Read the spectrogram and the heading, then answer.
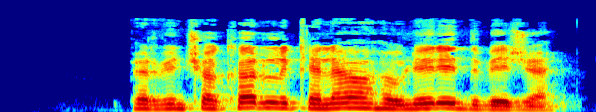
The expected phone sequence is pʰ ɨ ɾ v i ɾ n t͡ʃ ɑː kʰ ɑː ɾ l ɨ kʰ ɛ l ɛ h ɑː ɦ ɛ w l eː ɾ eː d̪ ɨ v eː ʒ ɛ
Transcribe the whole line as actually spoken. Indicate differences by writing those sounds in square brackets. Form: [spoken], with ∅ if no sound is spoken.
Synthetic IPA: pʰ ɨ ɾ v i [∅] n t͡ʃ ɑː kʰ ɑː ɾ l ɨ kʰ ɛ l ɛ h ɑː ɦ ɛ w l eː ɾ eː d̪ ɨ [b] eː ʒ ɛ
